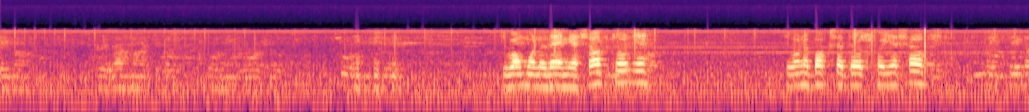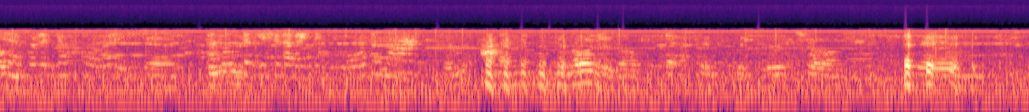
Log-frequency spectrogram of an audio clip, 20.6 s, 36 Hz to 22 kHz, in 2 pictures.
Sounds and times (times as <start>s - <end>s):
Music: 0.9s - 20.5s.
